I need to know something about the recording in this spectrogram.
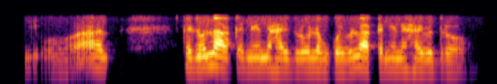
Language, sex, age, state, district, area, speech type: Manipuri, female, 60+, Manipur, Imphal East, rural, conversation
